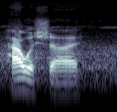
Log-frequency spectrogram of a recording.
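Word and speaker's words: הושע: And this word right there, Hosea, is actually Hawashai. Um, you know, because we understood. So Hawashai, that's how it's said in Hebrew, in ancient Hebrew.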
